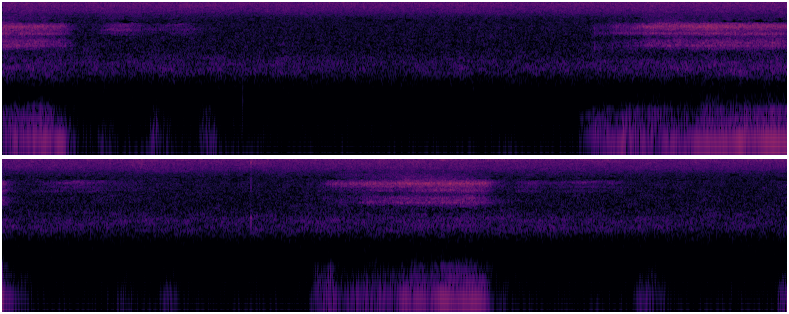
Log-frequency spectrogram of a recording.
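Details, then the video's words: A yellow-white Labrador Retriever snores in its sleep. Low, throaty rumbles last about a second each, separated by two to three seconds of soft breathing. "Yellow | White Labrador Snoring"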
